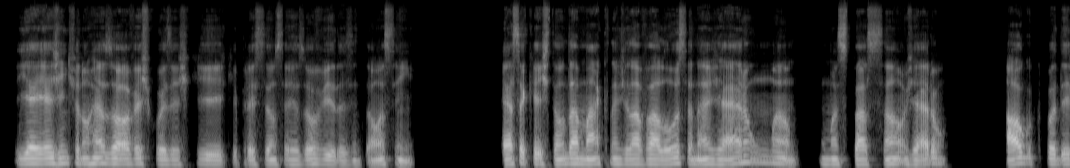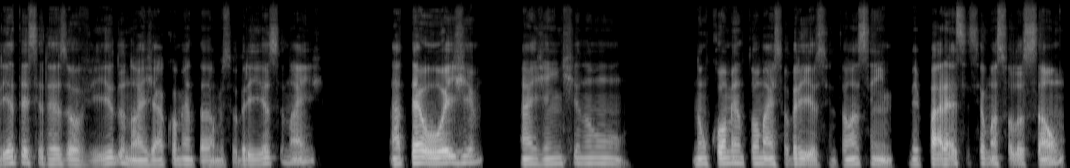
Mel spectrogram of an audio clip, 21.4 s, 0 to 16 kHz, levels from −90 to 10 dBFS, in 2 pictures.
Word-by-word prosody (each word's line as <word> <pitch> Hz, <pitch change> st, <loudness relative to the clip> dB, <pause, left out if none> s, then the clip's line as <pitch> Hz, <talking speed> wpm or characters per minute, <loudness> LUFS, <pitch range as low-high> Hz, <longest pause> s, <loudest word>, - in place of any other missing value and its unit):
e 115 Hz, +1 st, +2 dB
aí 115 Hz, 0 st, +7 dB
a 120 Hz, -, +6 dB
gente 120 Hz, +1 st, -1 dB
não 115 Hz, -1 st, -1 dB
resolve 115 Hz, -1 st, +3 dB
as 115 Hz, -, -2 dB
coisas 100 Hz, -1 st, -3 dB
que 100 Hz, 0 st, -3 dB
que 90 Hz, -, -14 dB
precisam 100 Hz, 0 st, -3 dB
ser 100 Hz, +1 st, -7 dB
resolvidas. 100 Hz, -3 st, -1 dB
Então, 90 Hz, +3 st, -4 dB
assim, 95 Hz, -5 st, -4 dB, 0.9 s
essa -, -, +3 dB
questão 105 Hz, +1 st, 0 dB
da 115 Hz, 0 st, +6 dB
máquina 110 Hz, +1 st, +1 dB
de 105 Hz, -, -3 dB
lavar 110 Hz, 0 st, +4 dB
louça, 110 Hz, +2 st, +1 dB
né, 105 Hz, +1 st, +2 dB
já 105 Hz, -1 st, +1 dB
era -, -, +3 dB
uma 70 Hz, -2 st, -3 dB, 0.2 s
uma 105 Hz, 0 st, -2 dB
situação 105 Hz, +2 st, 0 dB
já 100 Hz, -1 st, +1 dB
era -, -, +2 dB
o -, -, -8 dB, 0.6 s
algo -, -, +5 dB
que -, -, -36 dB
poderia 110 Hz, +3 st, 0 dB
ter 135 Hz, -, -1 dB
sido 125 Hz, -4 st, -8 dB
resolvido, 105 Hz, +1 st, -2 dB
nós 95 Hz, +1 st, 0 dB
já 100 Hz, 0 st, -2 dB
comentamos 95 Hz, -4 st, -5 dB
sobre 105 Hz, +4 st, -5 dB
isso, 120 Hz, +6 st, -4 dB
mas 85 Hz, -, -5 dB, 0.7 s
até 115 Hz, +4 st, +5 dB
hoje 135 Hz, +3 st, +5 dB, 0.4 s
a 110 Hz, +1 st, +1 dB
gente 115 Hz, +3 st, -5 dB
não 120 Hz, -2 st, -4 dB, 0.7 s
não 115 Hz, +1 st, -1 dB
comentou 120 Hz, 0 st, +1 dB
mais 115 Hz, 0 st, +1 dB
sobre 115 Hz, +1 st, -2 dB
isso. -, -, -2 dB
Então, 100 Hz, +3 st, -3 dB
assim, 110 Hz, -1 st, -2 dB, 0.2 s
me 105 Hz, 0 st, -4 dB
parece -, -, +2 dB
ser -, -, -5 dB
uma -, -, -2 dB
solução -, -, -1 dB
110 Hz, 170 wpm, -23 LUFS, 100-115 Hz, 0.9 s, aí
